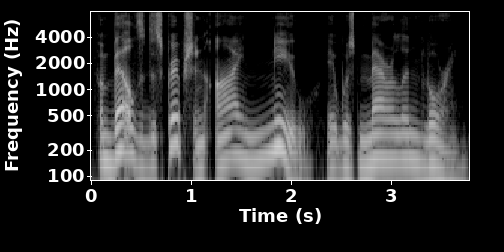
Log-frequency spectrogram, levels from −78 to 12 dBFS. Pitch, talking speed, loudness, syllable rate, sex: 140 Hz, 145 wpm, -20 LUFS, 4.3 syllables/s, female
